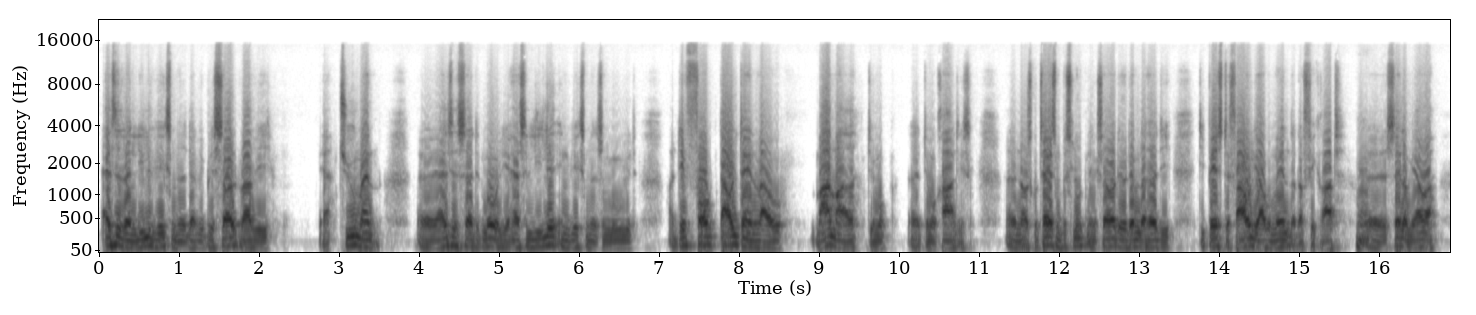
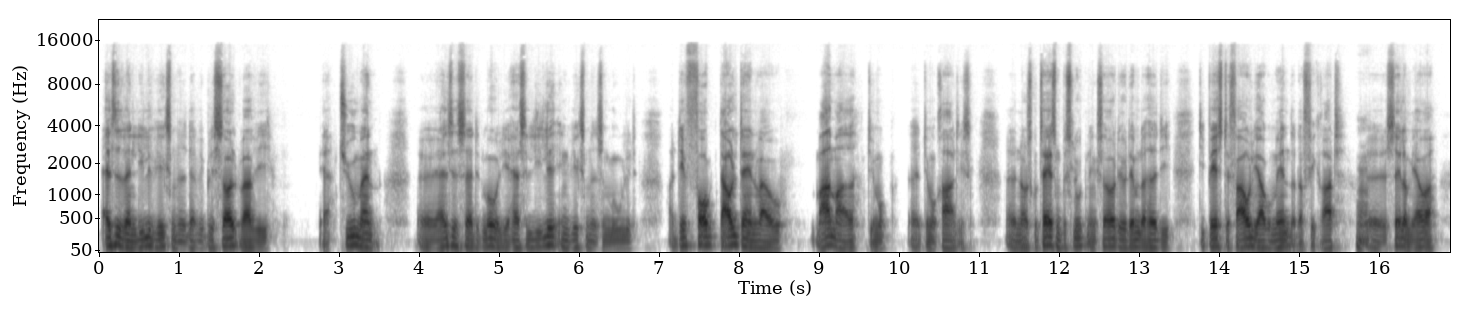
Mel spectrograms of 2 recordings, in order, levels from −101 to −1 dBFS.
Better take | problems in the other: second | distortion; heavy; 10% of the sound clipped

